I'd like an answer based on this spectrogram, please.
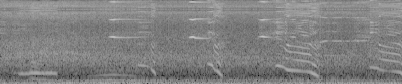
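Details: Hospitalised dog, out of the ICU and sitting outside on the grass in the afternoon, uncomfortable and likely hungry, giving thin whimpers: a held note, then several short downward-sliding whines about every half second, over low steady background noise.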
